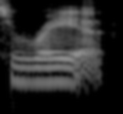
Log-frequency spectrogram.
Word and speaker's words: Tera: my name is pronounced my name is pronounced Tera Tera okay oh go I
